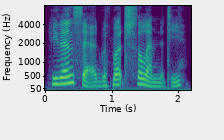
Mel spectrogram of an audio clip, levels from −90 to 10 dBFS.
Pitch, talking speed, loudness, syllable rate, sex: 175 Hz, 165 wpm, -18 LUFS, 4.5 syllables/s, female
